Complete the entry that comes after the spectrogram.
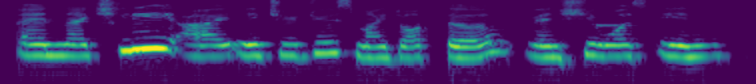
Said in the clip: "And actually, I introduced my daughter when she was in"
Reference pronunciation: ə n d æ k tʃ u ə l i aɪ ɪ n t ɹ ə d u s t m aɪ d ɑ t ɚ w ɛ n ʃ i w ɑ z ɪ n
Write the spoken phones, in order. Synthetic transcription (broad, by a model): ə n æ k tʃ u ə l i aɪ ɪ n t ɹ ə d u s m aɪ d ɑ t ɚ w ɛ n ʃ i w ɑ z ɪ n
